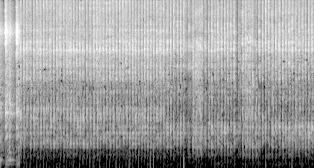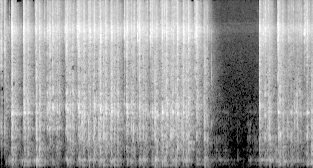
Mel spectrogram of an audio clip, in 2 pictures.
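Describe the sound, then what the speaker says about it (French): Cream whisked by hand in a bowl for a no-bake sweet cheesecake, a steady rapid ticking scrape of the whisk that continues throughout, pausing briefly near the end before resuming. "je vais la monter au fouet"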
